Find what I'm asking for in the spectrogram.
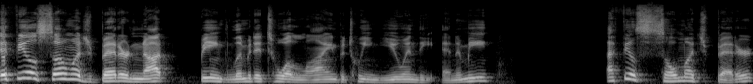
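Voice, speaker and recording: A man talks at a moderate pace with a fairly high pitch. His voice makes very wide pitch swings. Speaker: video game streamer. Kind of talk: casual stream commentary.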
